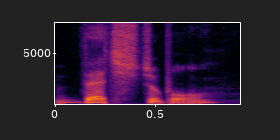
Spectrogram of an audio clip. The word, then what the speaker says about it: vegetable: Listen to the word vegetable. Many beginners read every letter. But people often say it like vegetable. The middle sounds become shorter.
